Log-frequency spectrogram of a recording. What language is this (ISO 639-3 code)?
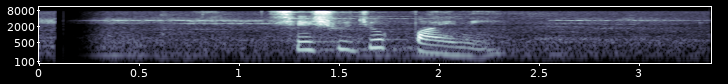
ben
